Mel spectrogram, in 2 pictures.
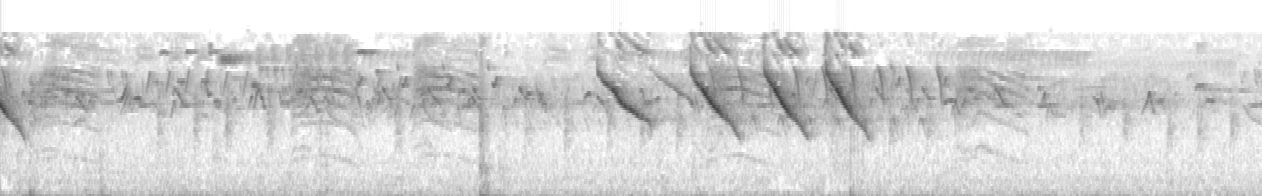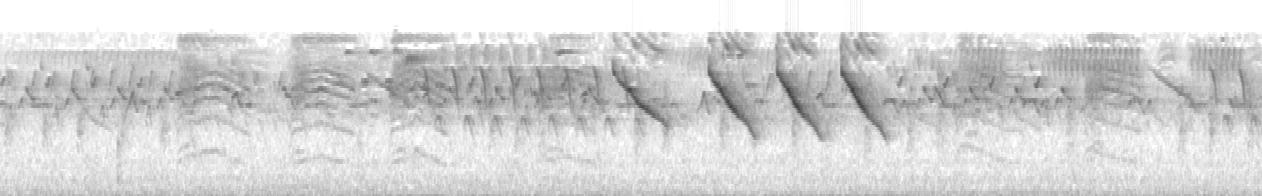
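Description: Birds chirping in a dense chorus, with runs of loud, quick falling whistles every so often.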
